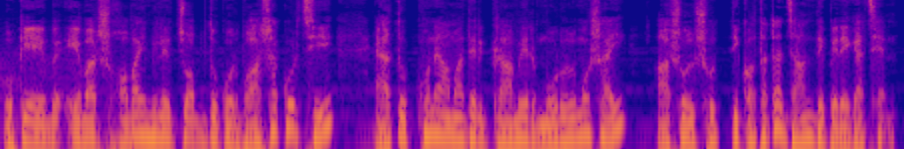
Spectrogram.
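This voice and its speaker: A man's voice: mid-range voice, lively intonation, normal speed, darkish tone, breathy edge. A man voicing a sly, mischievous young village man in a cartoon drama. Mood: earnest.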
